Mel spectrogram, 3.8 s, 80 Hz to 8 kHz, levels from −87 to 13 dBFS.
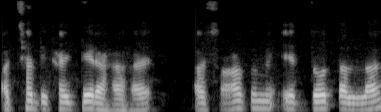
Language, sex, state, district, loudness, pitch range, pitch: Hindi, male, Chhattisgarh, Balrampur, -19 LUFS, 130-145 Hz, 135 Hz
